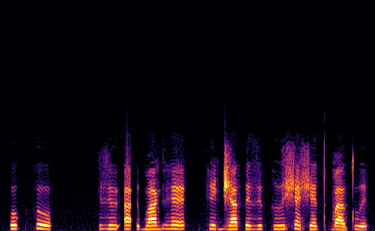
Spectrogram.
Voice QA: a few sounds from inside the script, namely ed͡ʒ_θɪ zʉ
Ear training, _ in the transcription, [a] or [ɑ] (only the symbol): a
